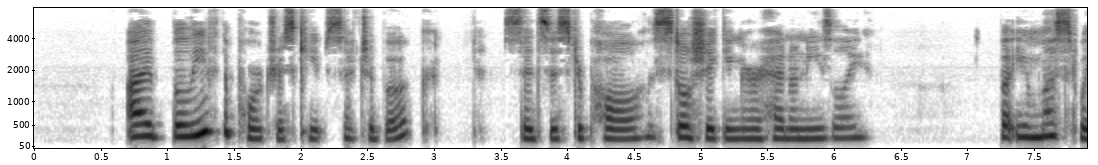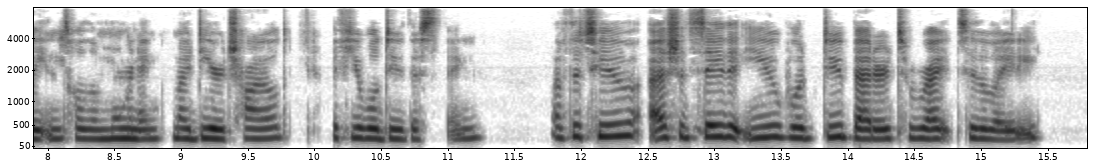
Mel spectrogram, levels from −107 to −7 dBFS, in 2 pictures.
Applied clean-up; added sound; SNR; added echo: none; none; none; none.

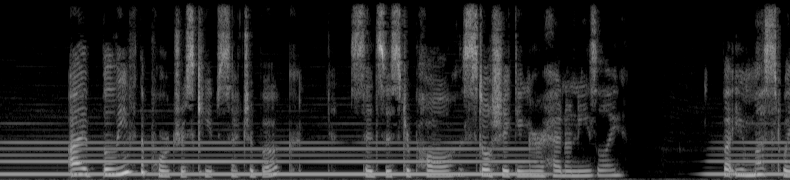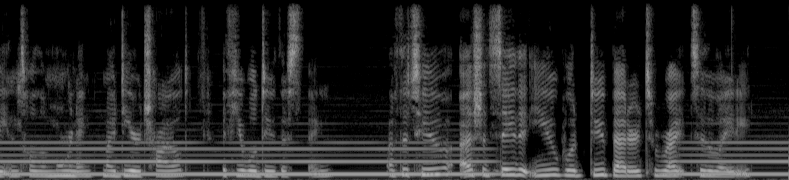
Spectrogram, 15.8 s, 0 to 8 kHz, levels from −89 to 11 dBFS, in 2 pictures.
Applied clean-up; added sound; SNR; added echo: none; Wind instrument, woodwind instrument; 3 dB; none.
